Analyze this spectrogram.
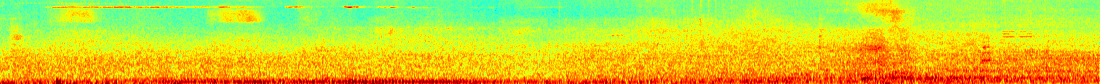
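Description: Street traffic heard from a moving bicycle: a steady low rumble of road and vehicles, with a motor vehicle's engine passing louder about nine seconds in.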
